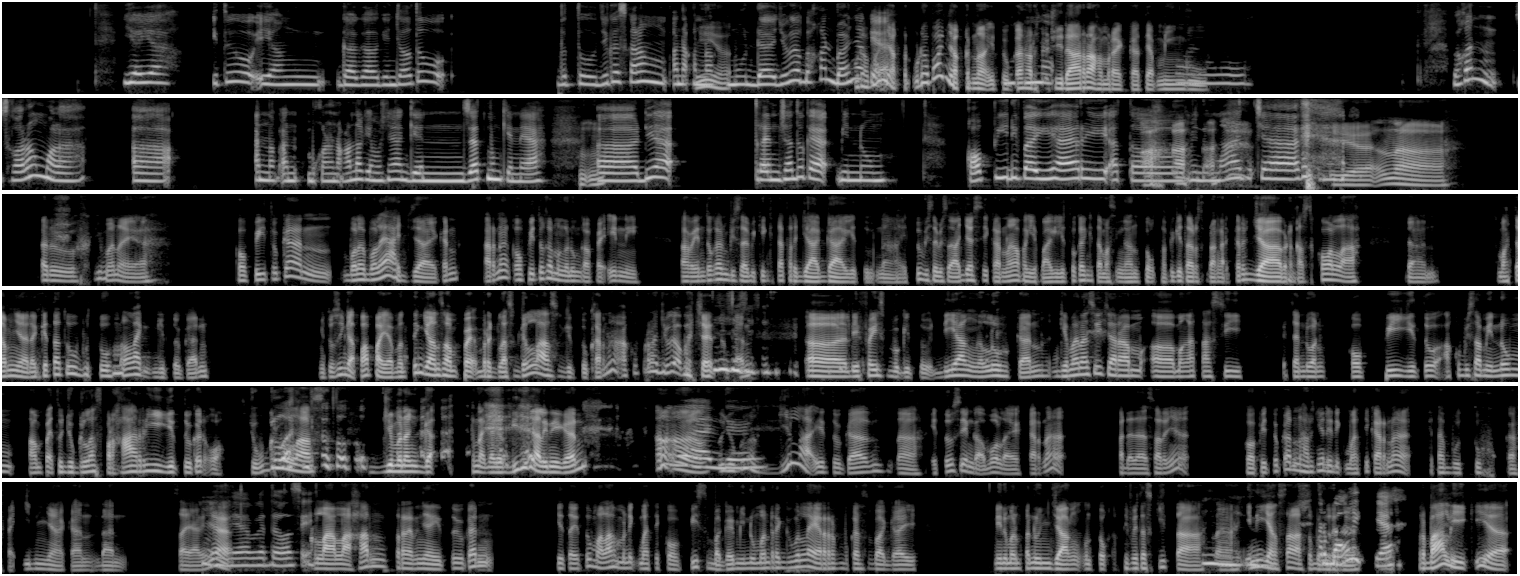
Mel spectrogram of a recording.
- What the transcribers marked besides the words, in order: laugh; laughing while speaking: "Kayak"; chuckle; laugh; chuckle; laughing while speaking: "Waduh"; laugh; other background noise
- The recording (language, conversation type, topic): Indonesian, podcast, Apa strategi yang kamu pakai supaya bisa minum air yang cukup setiap hari?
